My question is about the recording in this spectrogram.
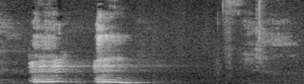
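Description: A woman clearing her throat twice in quick succession into a lectern microphone, the second sound dropping in pitch; her voice is hoarse, by her own account strained.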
